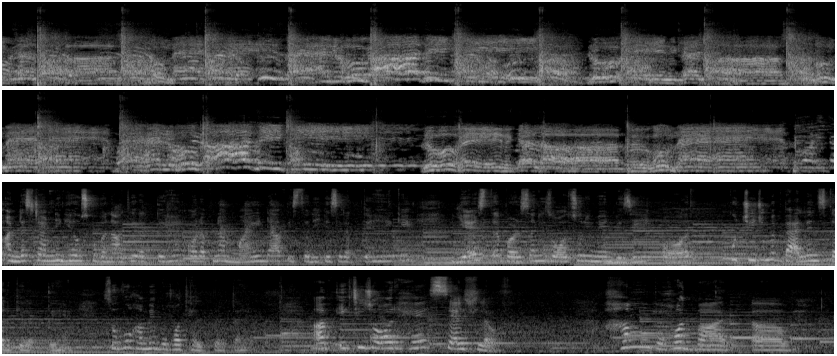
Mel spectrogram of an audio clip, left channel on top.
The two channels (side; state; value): both; different; correlation 0.00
